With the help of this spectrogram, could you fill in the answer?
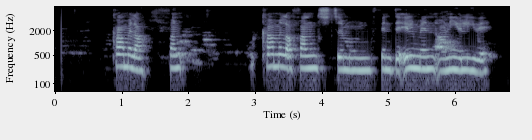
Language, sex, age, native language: Icelandic, male, 11, Icelandic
